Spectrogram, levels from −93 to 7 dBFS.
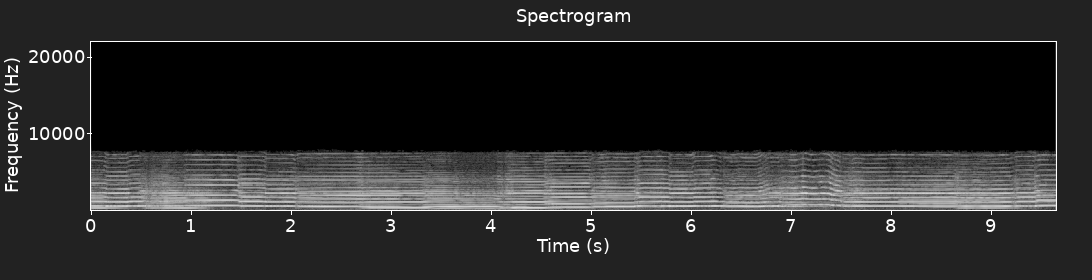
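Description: Input gain set far too high for the microphone, with a fast limiter or compressor clamping it back down on every loud sound, is the likely source of the gain pumping that runs through the whole clip. The level swings by around 15 dB. Loud and soft passages end up squeezed close together in level, and the sound feels squashed. The audio stops at 8 kHz, as the call path's bandwidth sets it.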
